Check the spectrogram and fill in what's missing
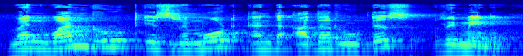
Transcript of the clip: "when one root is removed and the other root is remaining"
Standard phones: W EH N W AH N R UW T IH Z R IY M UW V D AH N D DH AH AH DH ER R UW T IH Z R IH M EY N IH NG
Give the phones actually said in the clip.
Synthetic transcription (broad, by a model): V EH N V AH N R UW T IH Z R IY M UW D AH N D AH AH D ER R UW T IH Z R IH M EY N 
